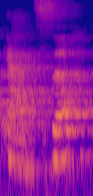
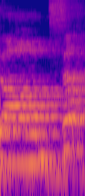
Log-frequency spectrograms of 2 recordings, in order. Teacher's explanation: ട് എന്നുള്ള sound voiceless ആണ്. അതുകൊണ്ട് നമ്മൾ അതിൻ്റെ കൂടെ ആഡ് ചെയ്യുന്ന പ്ലൂറൽ ഫോർമേഷനും വോയിസ്ലെസ് ആയിരിക്കണം.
